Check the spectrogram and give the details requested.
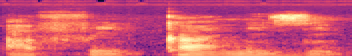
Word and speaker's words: Africanism: has five syllabus so since is ending in SM the stress will be on the first syllable a so that a will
